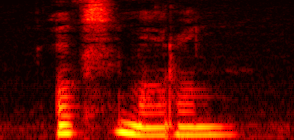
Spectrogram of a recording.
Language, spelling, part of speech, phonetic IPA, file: Polish, oksymoron, noun, [ˌɔksɨ̃ˈmɔrɔ̃n], LL-Q809 (pol)-oksymoron.wav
